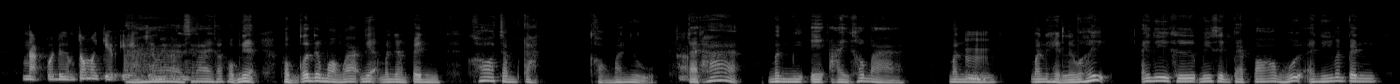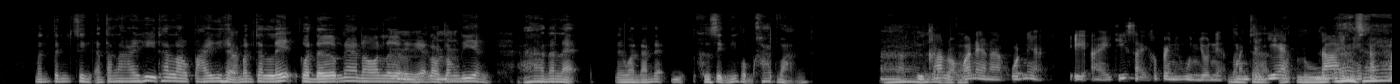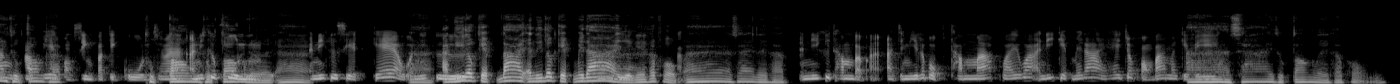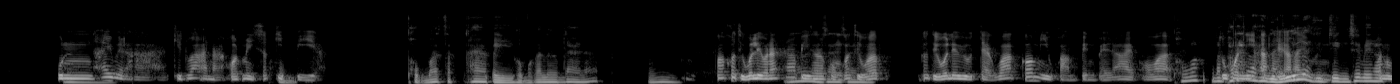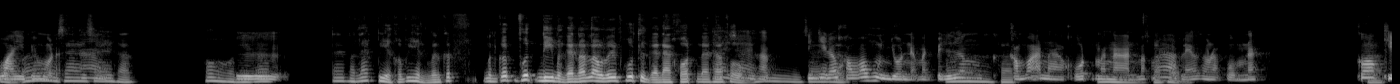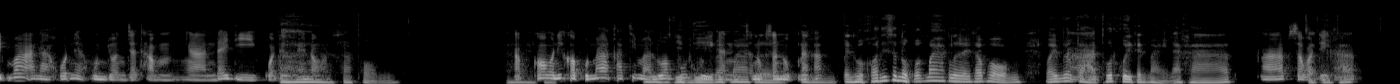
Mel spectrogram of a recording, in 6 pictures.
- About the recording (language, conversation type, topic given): Thai, unstructured, คุณเคยรู้สึกประหลาดใจกับสิ่งที่หุ่นยนต์ทำได้ไหม?
- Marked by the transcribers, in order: tapping; other background noise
